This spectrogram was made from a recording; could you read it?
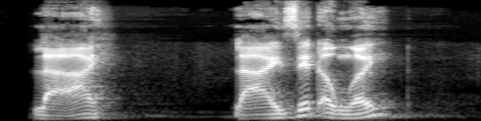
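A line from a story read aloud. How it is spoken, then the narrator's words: Furious scream. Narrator (Vietnamese): Hắn điên tiết gào lên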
